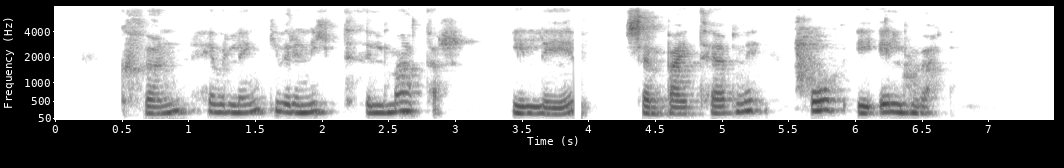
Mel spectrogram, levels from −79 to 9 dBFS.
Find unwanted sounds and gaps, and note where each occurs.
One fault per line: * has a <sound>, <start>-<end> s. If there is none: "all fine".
* has a dropout, 3.9-3.9 s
